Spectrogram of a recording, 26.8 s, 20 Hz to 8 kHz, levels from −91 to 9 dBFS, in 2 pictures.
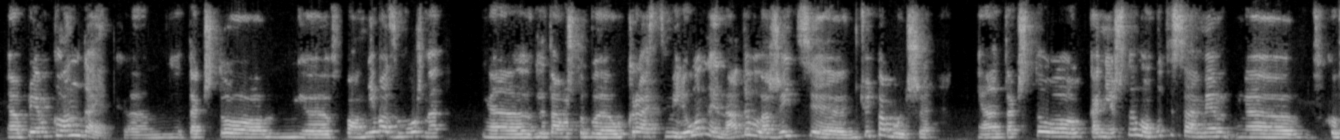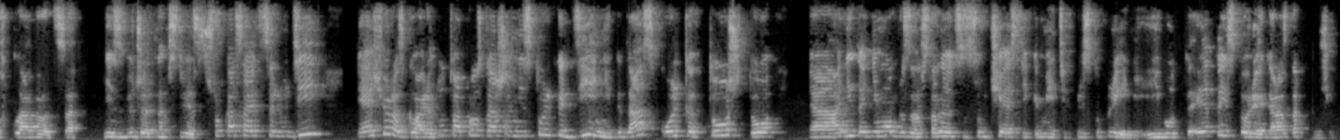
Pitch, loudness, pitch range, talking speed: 220 Hz, -19 LUFS, 200-260 Hz, 125 wpm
